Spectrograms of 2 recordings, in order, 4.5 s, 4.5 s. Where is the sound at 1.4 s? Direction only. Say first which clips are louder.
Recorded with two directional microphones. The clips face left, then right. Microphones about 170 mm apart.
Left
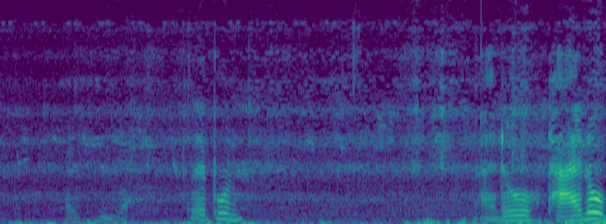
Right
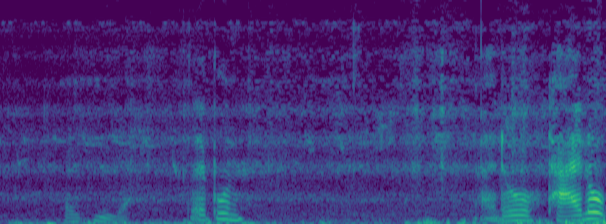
Even; 15° right (ahead or behind).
